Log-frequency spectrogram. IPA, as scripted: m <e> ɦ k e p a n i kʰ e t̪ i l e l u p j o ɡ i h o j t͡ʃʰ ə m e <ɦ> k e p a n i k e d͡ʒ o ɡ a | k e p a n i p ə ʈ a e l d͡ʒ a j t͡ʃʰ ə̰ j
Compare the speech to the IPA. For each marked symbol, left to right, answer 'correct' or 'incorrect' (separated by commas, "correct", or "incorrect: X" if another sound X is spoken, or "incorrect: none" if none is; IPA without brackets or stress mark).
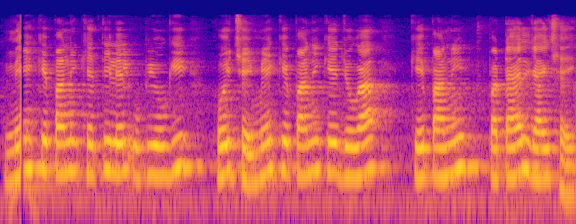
correct, correct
